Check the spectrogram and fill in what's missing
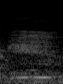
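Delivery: breathless laughing near tears; quiet teary giggle. Real, not acted. Vlogger overcome by her new laptop, teary laugh.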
